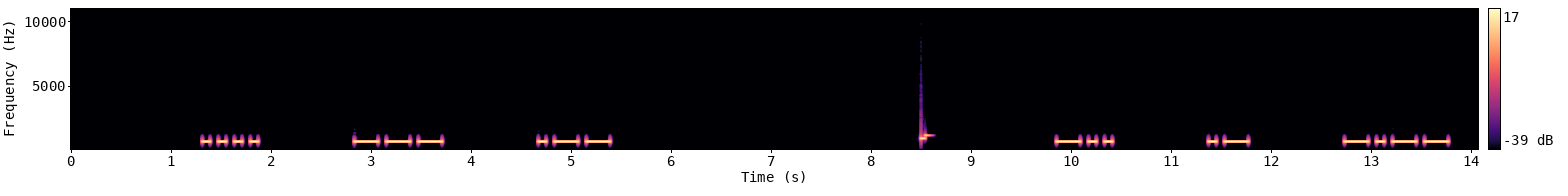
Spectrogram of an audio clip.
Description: Morse code, heard as a keyed tone, about 15 wpm, spaced as for 7 wpm, 700 Hz. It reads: HOW DAY
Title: 4x Character Spacing - Top 100 Words - 15wpm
